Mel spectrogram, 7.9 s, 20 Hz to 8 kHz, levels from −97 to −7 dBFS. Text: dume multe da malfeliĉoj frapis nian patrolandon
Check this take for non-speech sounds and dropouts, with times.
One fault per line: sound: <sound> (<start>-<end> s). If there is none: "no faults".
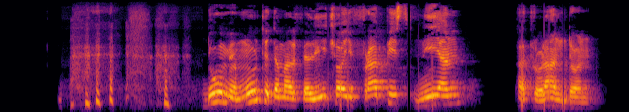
sound: laugh (0.9-2.4 s)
